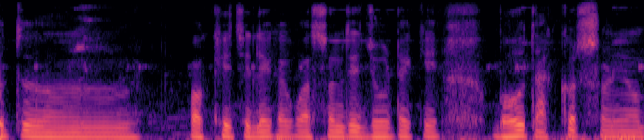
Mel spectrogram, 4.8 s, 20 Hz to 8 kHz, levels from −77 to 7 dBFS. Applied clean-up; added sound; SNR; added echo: none; none; none; none.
